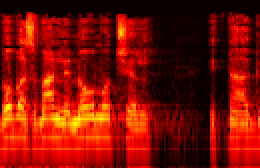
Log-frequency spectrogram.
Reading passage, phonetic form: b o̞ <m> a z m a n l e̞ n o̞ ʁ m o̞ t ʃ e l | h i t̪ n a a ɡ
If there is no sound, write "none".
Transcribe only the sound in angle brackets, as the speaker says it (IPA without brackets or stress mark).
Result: b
